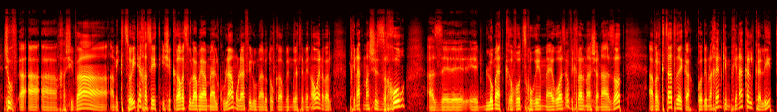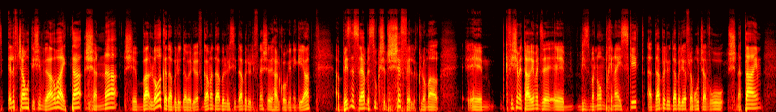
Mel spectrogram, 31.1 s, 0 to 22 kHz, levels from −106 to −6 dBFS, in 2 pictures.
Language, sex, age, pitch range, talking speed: Hebrew, male, 30-49, 95-120 Hz, 135 wpm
